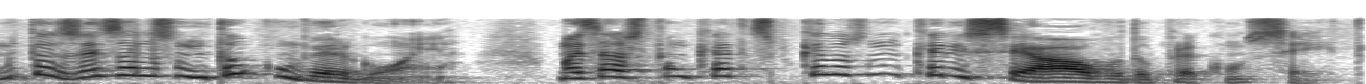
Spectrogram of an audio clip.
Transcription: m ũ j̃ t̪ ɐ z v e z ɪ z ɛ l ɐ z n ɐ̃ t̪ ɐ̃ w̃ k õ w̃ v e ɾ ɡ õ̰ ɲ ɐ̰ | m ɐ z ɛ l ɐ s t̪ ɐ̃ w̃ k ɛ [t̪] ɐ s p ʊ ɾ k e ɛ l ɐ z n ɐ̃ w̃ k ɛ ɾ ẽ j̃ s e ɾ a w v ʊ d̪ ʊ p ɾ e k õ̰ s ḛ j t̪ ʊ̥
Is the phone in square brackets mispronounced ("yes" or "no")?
no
